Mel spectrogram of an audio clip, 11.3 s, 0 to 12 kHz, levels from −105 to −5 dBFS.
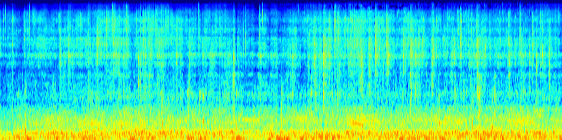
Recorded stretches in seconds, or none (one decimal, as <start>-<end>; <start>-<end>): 5.7-10.7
